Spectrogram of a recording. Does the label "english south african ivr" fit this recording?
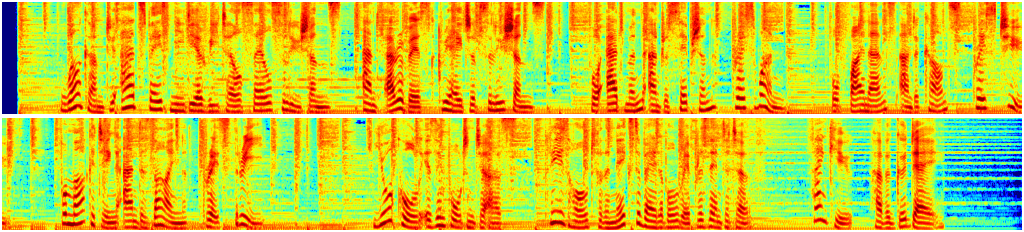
Yes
